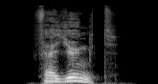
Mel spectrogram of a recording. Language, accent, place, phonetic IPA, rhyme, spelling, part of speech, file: German, Germany, Berlin, [fɛɐ̯ˈjʏŋt], -ʏŋt, verjüngt, verb, De-verjüngt.ogg
- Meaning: 1. past participle of verjüngen 2. inflection of verjüngen: third-person singular present 3. inflection of verjüngen: second-person plural present 4. inflection of verjüngen: plural imperative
